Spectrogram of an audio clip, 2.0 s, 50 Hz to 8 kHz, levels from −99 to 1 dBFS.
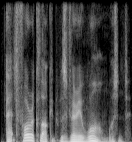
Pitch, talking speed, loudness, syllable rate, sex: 105 Hz, 240 wpm, -17 LUFS, 6.0 syllables/s, male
